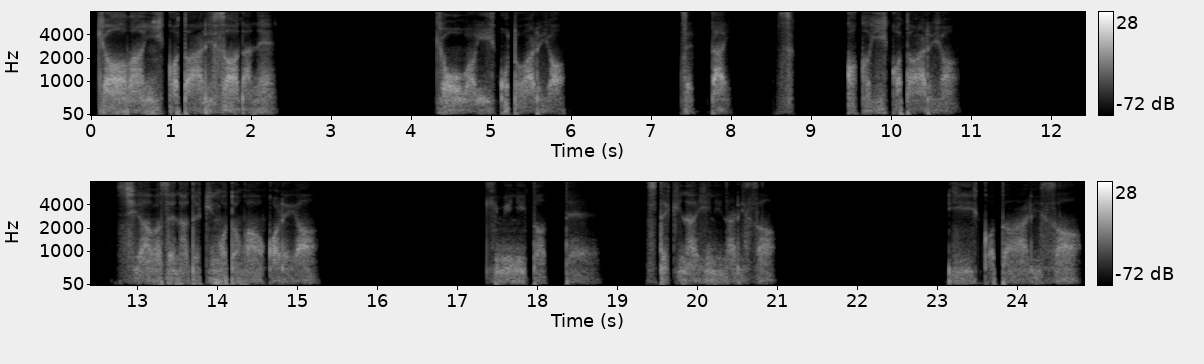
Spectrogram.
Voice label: 囁き 左耳 今日はいいことある

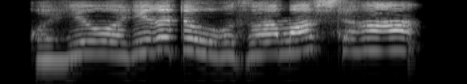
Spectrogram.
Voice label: 女の子 台詞, ASMR

